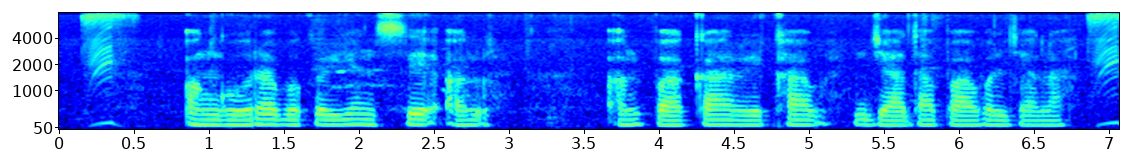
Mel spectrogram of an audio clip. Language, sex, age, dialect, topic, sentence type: Bhojpuri, male, <18, Western, agriculture, statement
